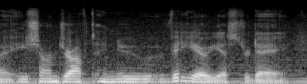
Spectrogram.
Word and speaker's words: Ihsahn: have named my cat after the one the only Deshawn apparently he son dropped a new video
